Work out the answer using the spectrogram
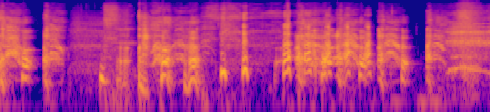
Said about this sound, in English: No, that was an impromptu coughing fit.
